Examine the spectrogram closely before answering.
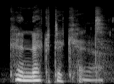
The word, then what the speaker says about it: Connecticut: Connecticut. But we don't annunciate those T's.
